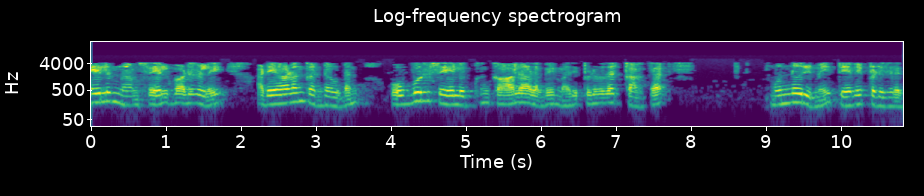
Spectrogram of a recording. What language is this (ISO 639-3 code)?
tam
